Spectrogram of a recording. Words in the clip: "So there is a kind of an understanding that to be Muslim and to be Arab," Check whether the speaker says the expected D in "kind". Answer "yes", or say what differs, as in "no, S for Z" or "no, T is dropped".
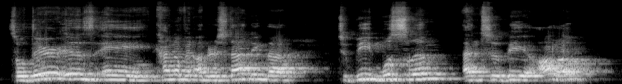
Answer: yes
